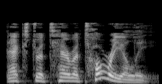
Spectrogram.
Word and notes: extraterritorially: British English

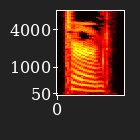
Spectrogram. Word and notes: termed: British English

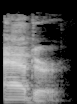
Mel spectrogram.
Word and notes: adder: American English

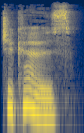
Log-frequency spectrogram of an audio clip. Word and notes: jocose: British English

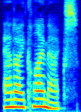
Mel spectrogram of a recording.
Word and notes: anticlimax: American English

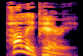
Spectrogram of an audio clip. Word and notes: polypary: British English

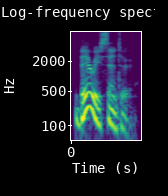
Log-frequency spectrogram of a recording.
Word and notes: barycenter: British English

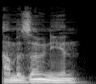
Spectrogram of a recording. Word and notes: amazonian: British English

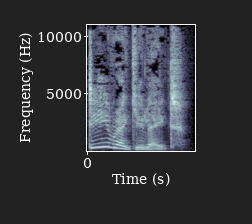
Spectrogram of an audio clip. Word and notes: deregulate: British English

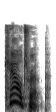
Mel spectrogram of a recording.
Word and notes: caltrop: British English

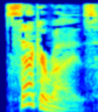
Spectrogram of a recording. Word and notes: saccharize: British English

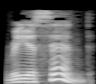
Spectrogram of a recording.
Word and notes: reascend: British English

